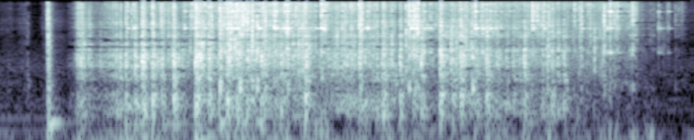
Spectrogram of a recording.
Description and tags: Ice into a glass
Ice being dispensed by a fridge into a tall glass tumbler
